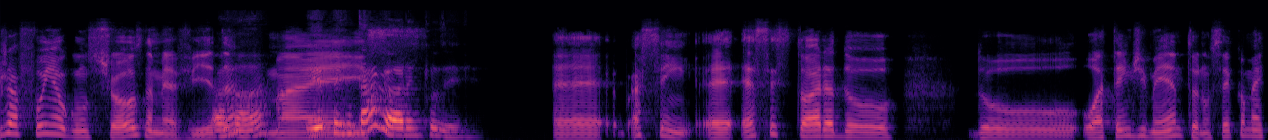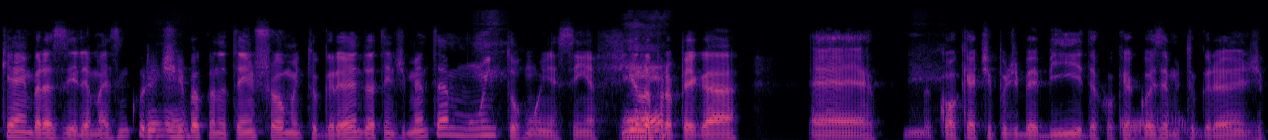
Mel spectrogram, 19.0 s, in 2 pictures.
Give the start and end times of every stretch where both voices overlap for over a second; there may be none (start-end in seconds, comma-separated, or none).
1.6-3.2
